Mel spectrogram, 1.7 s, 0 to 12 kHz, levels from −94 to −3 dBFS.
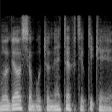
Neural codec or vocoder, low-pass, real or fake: codec, 16 kHz, 1 kbps, FunCodec, trained on Chinese and English, 50 frames a second; 7.2 kHz; fake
